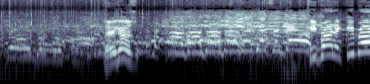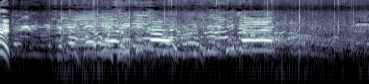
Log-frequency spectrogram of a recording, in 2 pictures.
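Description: Adults and children shout and cheer nearby outdoors.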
